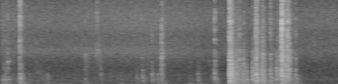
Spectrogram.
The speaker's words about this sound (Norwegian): Men nå skal vi gå inn der går den store nøkkelen opp ned, inn i låsen. Originalen henger inne.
